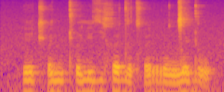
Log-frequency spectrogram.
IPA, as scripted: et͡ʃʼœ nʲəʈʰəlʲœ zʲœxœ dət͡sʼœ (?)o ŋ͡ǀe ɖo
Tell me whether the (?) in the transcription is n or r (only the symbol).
r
